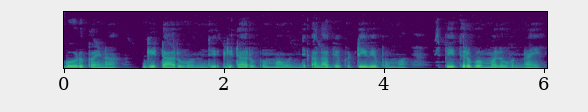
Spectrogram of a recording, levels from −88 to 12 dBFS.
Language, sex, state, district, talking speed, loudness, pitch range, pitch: Telugu, male, Telangana, Mahabubabad, 140 wpm, -21 LUFS, 75-80 Hz, 75 Hz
